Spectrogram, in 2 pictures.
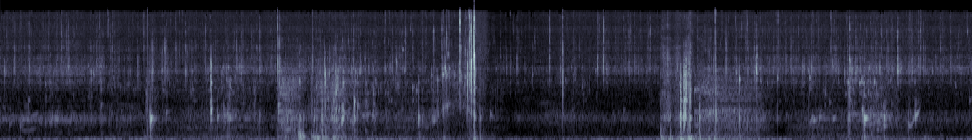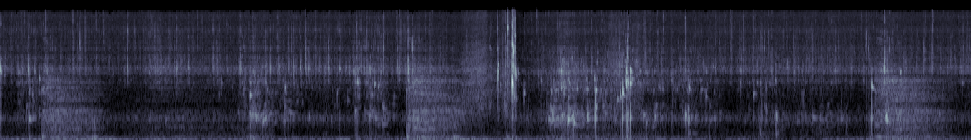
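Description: Water sloshes and gurgles in muffled bursts, as if heard underwater.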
